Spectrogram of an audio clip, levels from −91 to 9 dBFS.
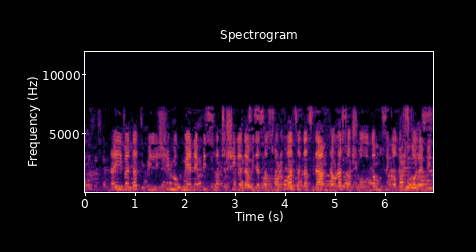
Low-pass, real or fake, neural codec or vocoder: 7.2 kHz; real; none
